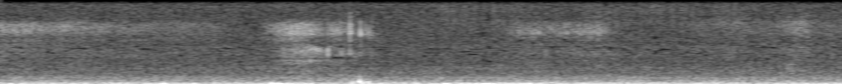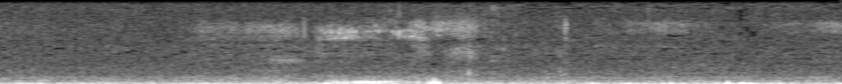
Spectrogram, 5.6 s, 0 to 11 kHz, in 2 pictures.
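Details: Troy, a 4-month-old Boxer puppy, sleeping indoors and snoring: low, rumbling breaths with soft snorts, over a steady low hum and faint higher rustles.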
